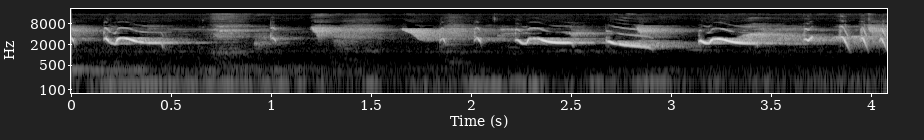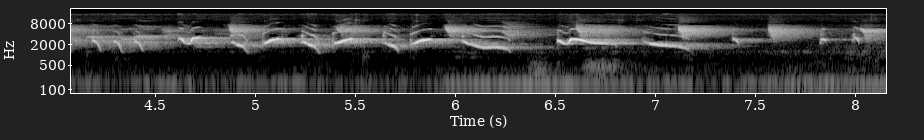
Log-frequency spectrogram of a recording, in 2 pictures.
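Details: Bush babbler called pelanduk semak, loud nyiul whistling masteran for training contest songbirds: repeated down-slurred whistles with upward flicks, a short rattling trill midway, steady fast delivery, faint low hum.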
